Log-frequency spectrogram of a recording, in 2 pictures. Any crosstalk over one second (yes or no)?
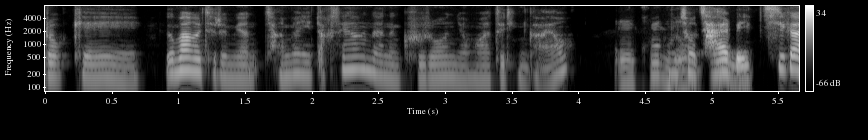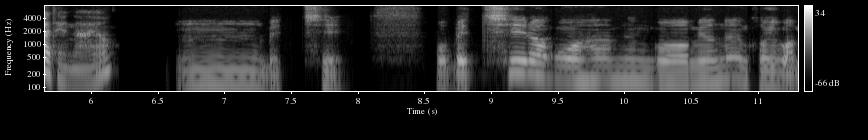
no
